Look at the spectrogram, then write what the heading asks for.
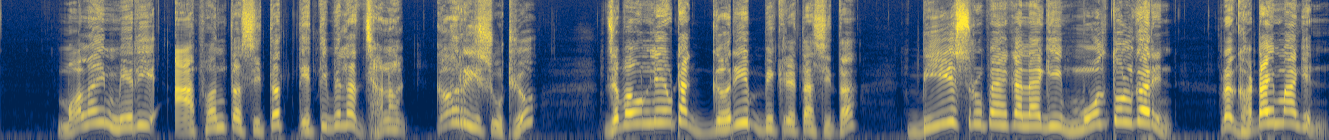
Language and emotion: Nepali, angry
